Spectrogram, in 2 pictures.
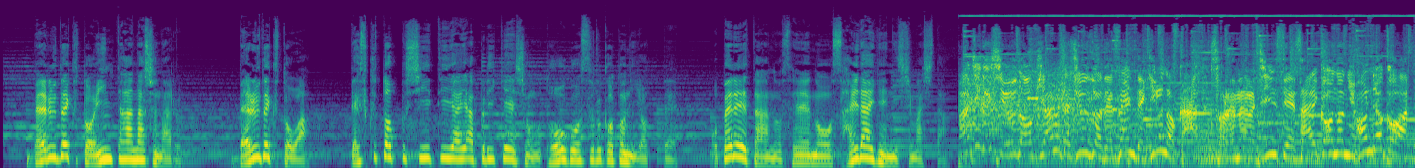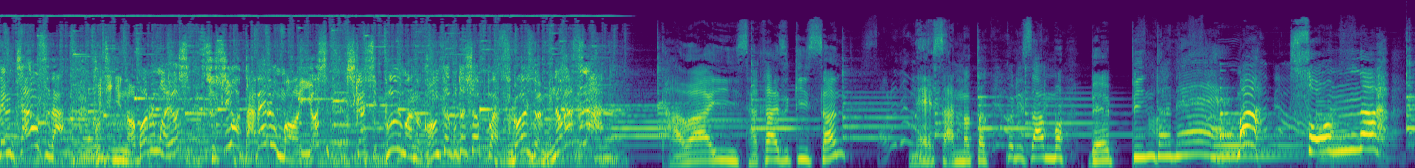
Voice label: Japanese

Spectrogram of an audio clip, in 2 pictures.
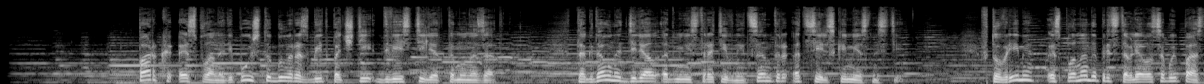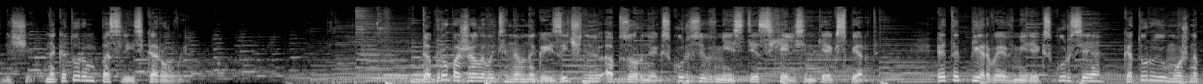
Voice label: Russian

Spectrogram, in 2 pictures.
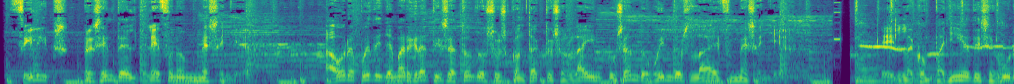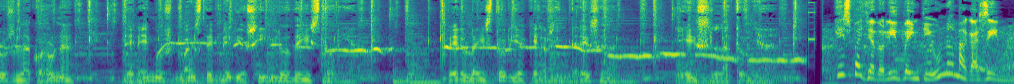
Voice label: Spanish

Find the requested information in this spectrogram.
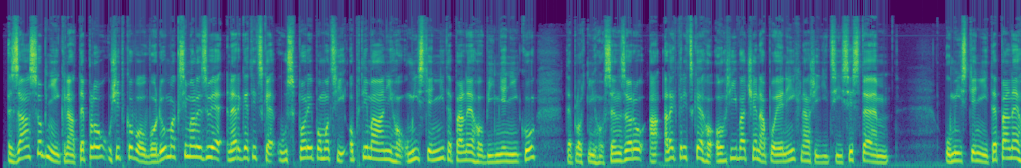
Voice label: Czech

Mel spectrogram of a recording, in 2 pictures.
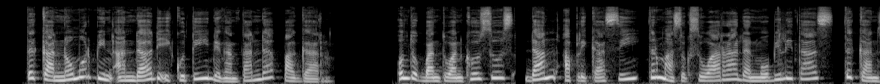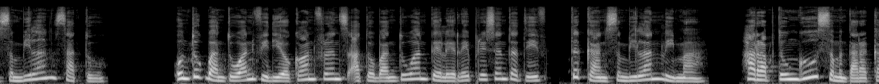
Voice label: Indonesian F

